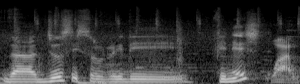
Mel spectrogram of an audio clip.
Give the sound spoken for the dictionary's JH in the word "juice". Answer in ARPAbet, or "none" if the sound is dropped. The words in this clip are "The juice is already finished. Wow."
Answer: JH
